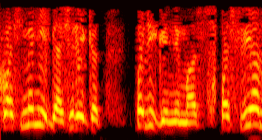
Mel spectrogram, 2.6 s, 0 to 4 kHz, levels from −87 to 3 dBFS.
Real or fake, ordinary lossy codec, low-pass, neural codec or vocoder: real; MP3, 16 kbps; 3.6 kHz; none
